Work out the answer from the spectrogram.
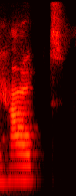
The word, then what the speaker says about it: Haupt: Haupt. Haupt. I know Haupt is German. You have to really like spit at the end if you want to say it right.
